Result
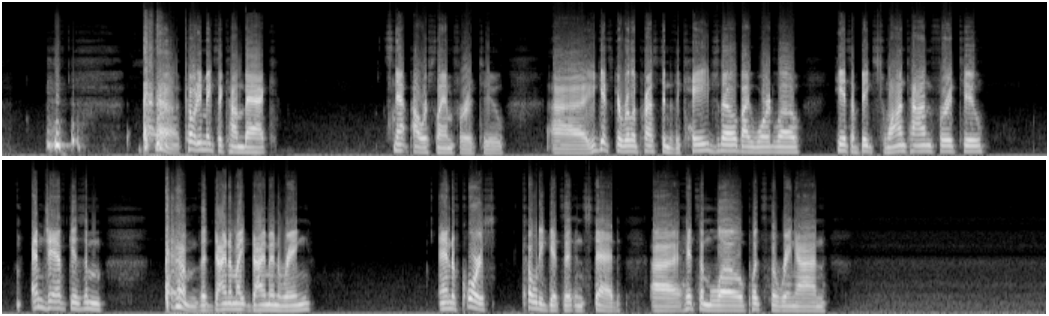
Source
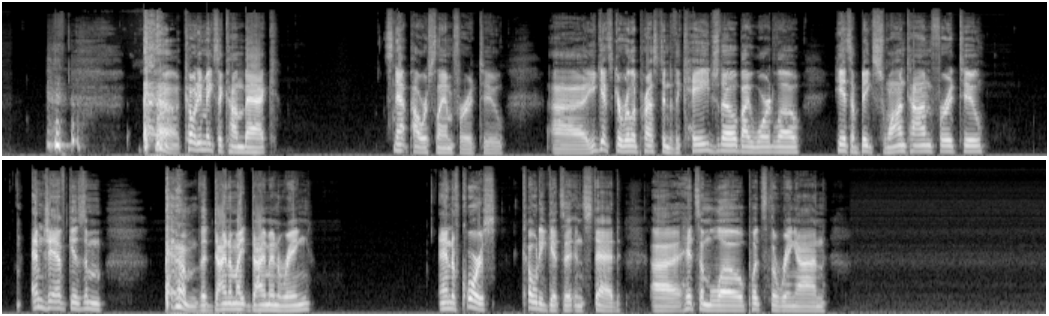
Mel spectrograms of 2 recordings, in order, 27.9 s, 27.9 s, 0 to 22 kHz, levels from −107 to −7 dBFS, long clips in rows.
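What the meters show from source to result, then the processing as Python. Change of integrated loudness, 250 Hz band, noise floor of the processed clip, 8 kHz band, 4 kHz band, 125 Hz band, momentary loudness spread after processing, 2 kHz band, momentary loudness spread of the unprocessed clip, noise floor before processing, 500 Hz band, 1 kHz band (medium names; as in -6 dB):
-5.0 dB, -3.0 dB, -64 dBFS, -15.0 dB, -8.5 dB, -3.0 dB, 10 LU, -6.0 dB, 11 LU, -65 dBFS, -3.5 dB, -5.0 dB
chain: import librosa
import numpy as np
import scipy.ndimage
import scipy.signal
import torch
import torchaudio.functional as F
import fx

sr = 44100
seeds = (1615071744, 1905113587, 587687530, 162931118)

y = fx.wiener(x, sr, points=25)
y = fx.lowpass(y, sr, hz=3500.0, slope=6)
y = fx.band_squash(y, sr, depth_pct=40)
y = y * librosa.db_to_amplitude(-3.0)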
